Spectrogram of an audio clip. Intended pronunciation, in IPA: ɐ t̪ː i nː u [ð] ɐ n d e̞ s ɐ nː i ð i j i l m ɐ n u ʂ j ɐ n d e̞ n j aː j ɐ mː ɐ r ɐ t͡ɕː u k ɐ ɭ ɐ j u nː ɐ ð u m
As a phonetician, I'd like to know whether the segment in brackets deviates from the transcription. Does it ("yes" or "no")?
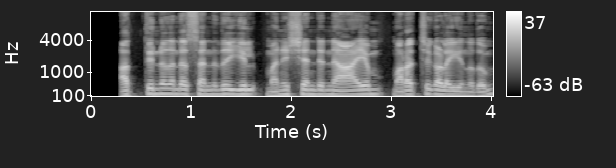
no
